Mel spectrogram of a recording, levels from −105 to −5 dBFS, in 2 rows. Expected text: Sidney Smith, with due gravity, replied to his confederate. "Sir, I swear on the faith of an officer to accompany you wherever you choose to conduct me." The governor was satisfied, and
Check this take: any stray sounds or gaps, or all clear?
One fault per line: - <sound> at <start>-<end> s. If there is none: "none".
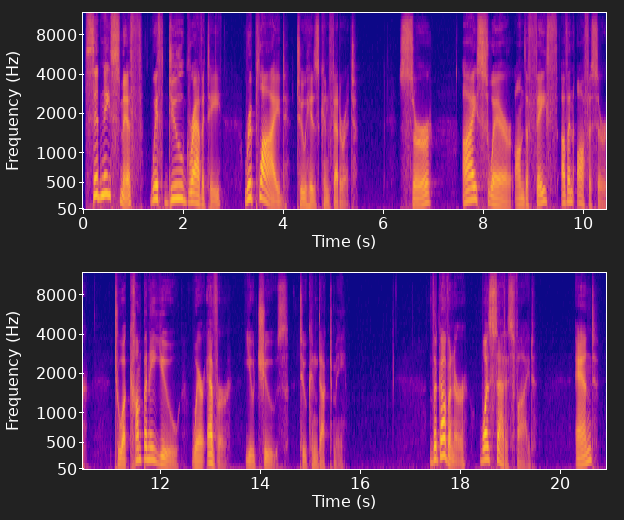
none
